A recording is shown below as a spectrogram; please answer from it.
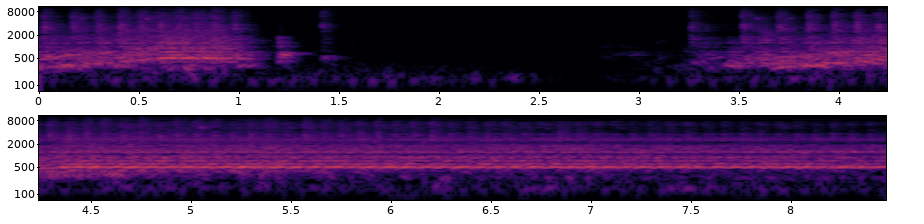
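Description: A sewing machine stitches along the top row of a quilt top, running steadily and close, then pausing for about two seconds before starting again and running on without talk.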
